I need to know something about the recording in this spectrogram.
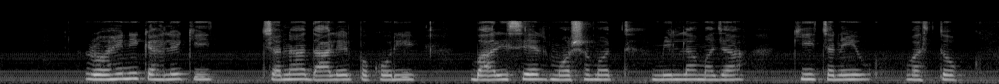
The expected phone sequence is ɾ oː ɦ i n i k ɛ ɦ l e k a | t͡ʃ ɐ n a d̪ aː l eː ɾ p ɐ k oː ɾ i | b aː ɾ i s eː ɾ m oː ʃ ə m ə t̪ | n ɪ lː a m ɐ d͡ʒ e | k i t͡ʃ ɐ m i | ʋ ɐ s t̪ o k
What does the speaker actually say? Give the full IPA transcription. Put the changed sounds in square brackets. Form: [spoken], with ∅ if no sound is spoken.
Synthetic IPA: ɾ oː ɦ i n i k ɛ ɦ l e k [i] | t͡ʃ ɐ n a d̪ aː l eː ɾ p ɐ k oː ɾ i | b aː ɾ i s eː ɾ m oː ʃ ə m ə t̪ | [m] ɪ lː a m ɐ d͡ʒ [a] | k i t͡ʃ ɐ [n] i | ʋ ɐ s t̪ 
